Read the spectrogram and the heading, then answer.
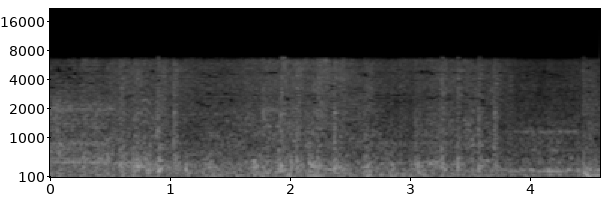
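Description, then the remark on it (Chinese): Train No. 12 rolls slowly along the rails at about five kilometres per hour, a steady low rumble with faint, irregular clickety-clack from the wheels and a thin metallic whine above, continuous and unbroken for the whole stretch, with no voices. “立即通知十二次缓行，时速五公里。”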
